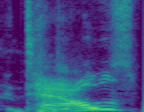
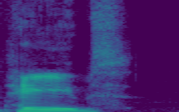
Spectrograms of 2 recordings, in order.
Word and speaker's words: Toews: Towels? What? How do you? What? What's your name? – Taves. – Taves. T-A-V-E-S. That's how it's pronounced.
